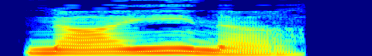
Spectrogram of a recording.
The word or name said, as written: naina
